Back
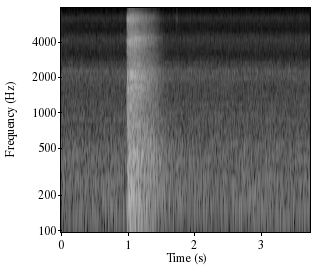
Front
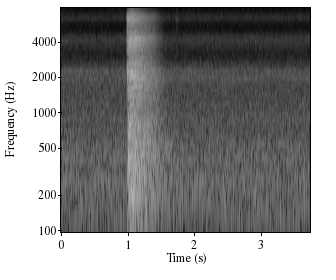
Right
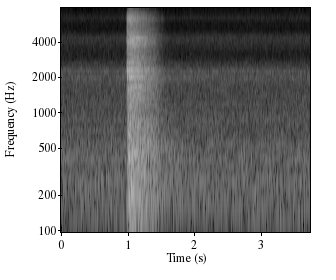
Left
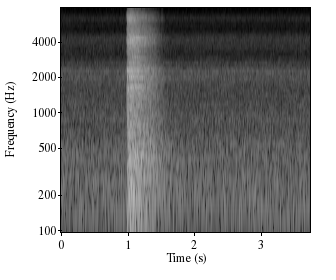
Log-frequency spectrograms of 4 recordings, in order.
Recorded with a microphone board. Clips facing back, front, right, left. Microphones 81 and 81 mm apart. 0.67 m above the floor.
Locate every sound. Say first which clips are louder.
1.0 s a gunshot: back 1 dB, left 1 dB; 150° left, 1.5 m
